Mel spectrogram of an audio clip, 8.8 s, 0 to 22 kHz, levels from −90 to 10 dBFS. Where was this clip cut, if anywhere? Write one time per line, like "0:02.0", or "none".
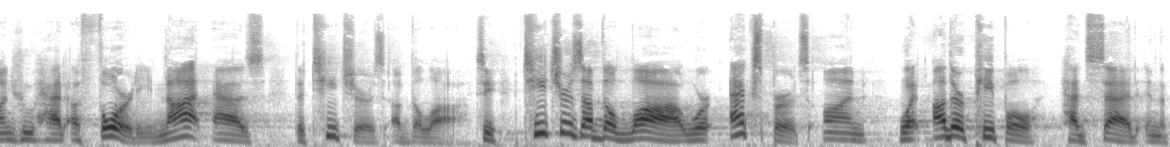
0:03.5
